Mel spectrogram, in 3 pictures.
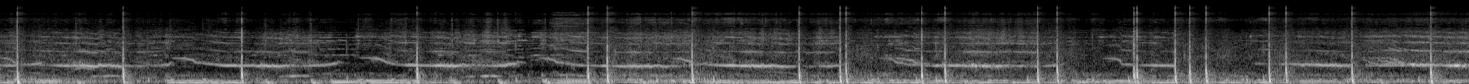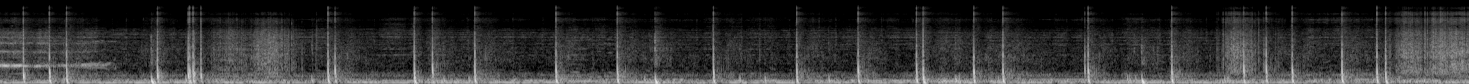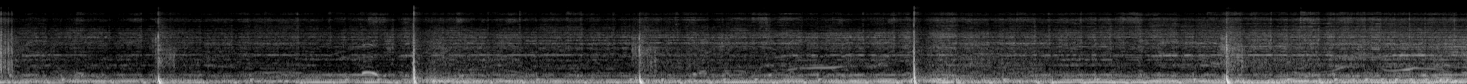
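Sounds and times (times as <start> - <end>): fireworks bursting with sharp bangs: 0.0 - 30.1, 30.7 - 32.0, 33.3 - 37.0, 38.2 - 40.6, 41.3 - 43.1
fireworks crackling: 0.0 - 30.1
music with low beat: 0.0 - 32.4.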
